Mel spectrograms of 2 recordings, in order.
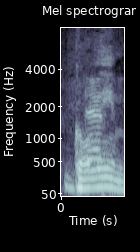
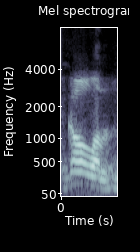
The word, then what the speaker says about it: Golem: o l m so how would you pronounce that um golim that's Golem golum yeah Golem Golem is the name did he like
